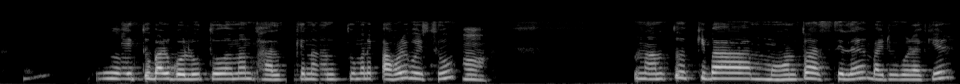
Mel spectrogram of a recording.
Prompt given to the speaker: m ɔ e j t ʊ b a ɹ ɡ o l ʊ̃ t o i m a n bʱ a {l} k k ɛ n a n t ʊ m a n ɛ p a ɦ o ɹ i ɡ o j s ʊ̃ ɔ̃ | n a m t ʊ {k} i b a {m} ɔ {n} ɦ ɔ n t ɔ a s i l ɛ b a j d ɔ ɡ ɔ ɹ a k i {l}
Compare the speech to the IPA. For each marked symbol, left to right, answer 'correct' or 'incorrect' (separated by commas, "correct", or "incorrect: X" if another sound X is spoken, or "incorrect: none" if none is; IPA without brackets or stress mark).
correct, correct, correct, incorrect: none, incorrect: ɹ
